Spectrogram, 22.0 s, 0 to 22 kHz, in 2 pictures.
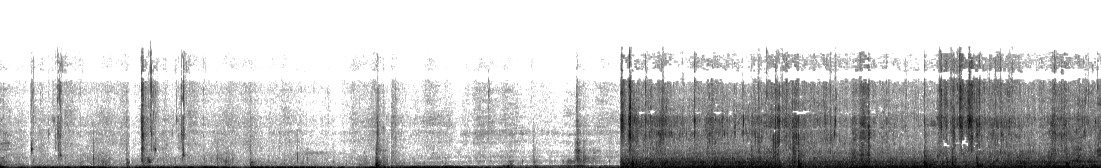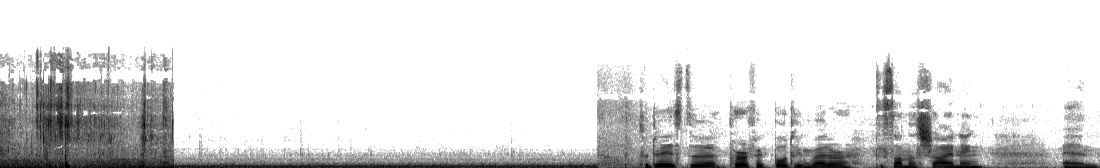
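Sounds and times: boat motor humming: 5.3 - 17.0
water splashing: 6.2 - 12.8.

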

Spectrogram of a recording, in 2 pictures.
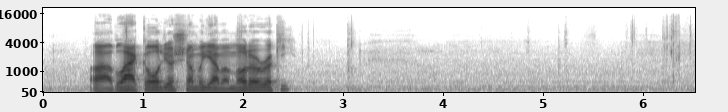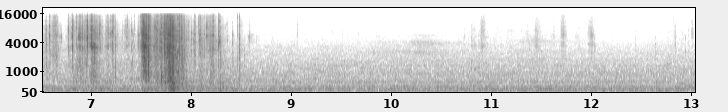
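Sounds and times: cards being handled: 5.1 - 8.5
foil wrapper tearing and crinkling: 6.2 - 8.6.

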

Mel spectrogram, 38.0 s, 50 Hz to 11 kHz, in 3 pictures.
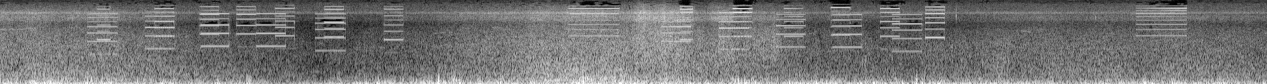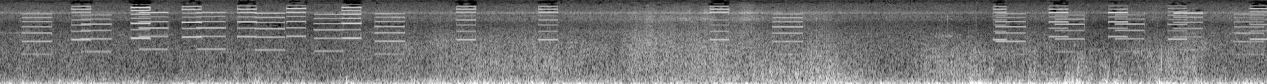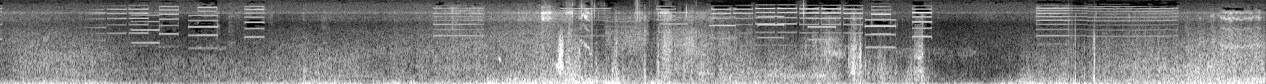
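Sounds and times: wind rush on microphone: 0.0 - 38.0
variometer beeping: 0.8 - 4.1, 5.6 - 9.5, 11.4 - 11.9, 12.8 - 18.3, 19.8 - 21.0, 22.5 - 25.5, 26.1 - 28.1, 29.6 - 34.7, 35.7 - 38.0.

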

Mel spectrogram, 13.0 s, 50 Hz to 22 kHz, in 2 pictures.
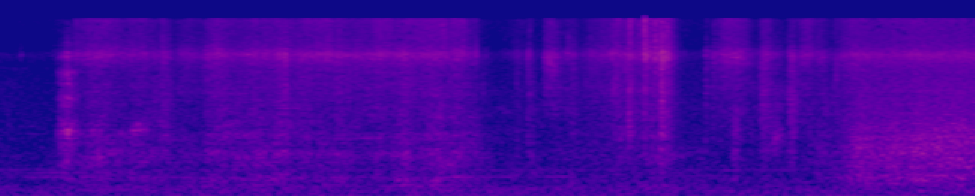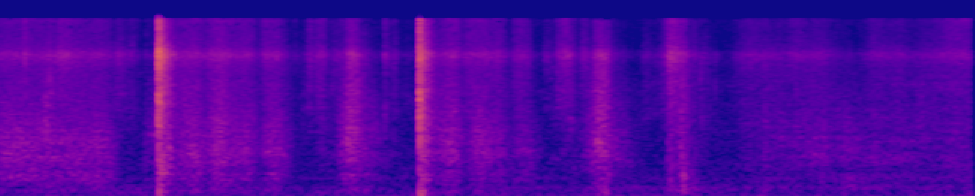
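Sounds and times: flour swishing in woven tray: 4.8 - 13.0.

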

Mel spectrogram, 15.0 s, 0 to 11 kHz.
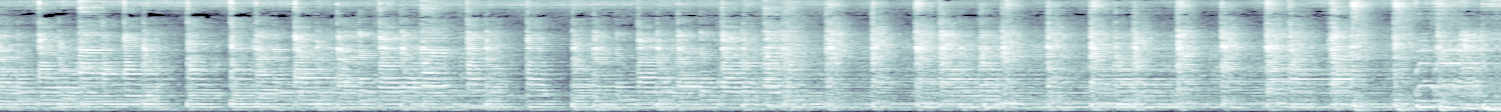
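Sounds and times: guitar music with steady beat: 0.0 - 15.0.

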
